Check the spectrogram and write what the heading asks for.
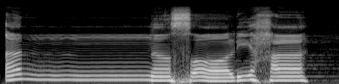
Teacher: nun yang bertasdid gunna musyaddada kita dengungkan selama 3 harakat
